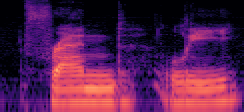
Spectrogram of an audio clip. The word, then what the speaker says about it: friendly: Yeah, the target I have in my head is friendly, so a E sound here instead of a I.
